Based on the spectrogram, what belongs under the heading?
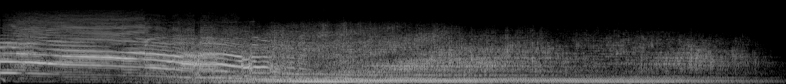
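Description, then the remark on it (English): A propeller airplane drones loudly overhead, its engine pitch sliding downward as it passes, then settling into a steady low hum that slowly fades toward the end. “An airplane ran into her eye!”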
